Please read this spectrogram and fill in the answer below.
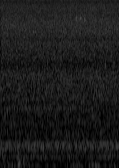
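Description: Honeybees at an opened hive humming in a faint, steady drone, with a brief low thump about a third of a second in.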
